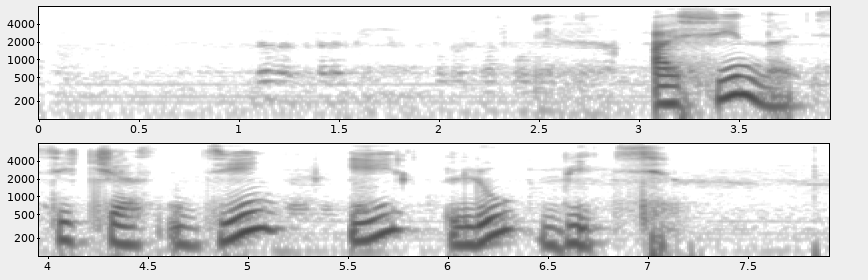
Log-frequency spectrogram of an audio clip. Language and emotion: Russian, neutral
